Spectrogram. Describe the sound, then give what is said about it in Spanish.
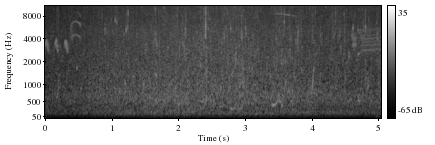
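A steady, continuous wash of slowly flowing river water forming eddies on a hot afternoon fills the scene, even and unbroken, with a few faint bird calls chirping in the background. “El agua del río baja despacio y dibuja remolinos.”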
